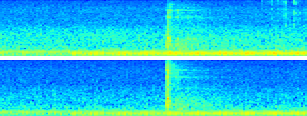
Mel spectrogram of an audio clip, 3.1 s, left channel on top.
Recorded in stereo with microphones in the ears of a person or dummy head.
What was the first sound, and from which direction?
A gunshot, 70° right (ahead or behind).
